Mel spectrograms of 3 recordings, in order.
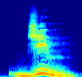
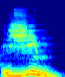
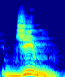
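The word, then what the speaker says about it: ج: Jim. Et non pas Jim. D'accord ? Vous prononcez un D avant le J. Vous dites Jim.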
